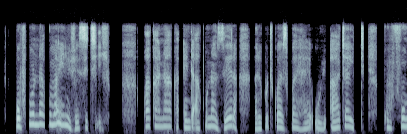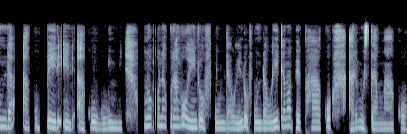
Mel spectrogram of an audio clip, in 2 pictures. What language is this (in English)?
Ndau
